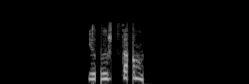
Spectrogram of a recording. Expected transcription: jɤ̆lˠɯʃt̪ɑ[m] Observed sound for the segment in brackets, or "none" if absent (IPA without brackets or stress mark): m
